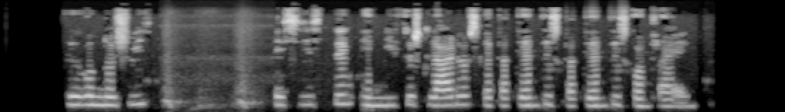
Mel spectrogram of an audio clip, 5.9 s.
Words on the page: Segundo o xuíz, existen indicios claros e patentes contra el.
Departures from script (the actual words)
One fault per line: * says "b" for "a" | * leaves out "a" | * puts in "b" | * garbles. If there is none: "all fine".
* puts in "patentes"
